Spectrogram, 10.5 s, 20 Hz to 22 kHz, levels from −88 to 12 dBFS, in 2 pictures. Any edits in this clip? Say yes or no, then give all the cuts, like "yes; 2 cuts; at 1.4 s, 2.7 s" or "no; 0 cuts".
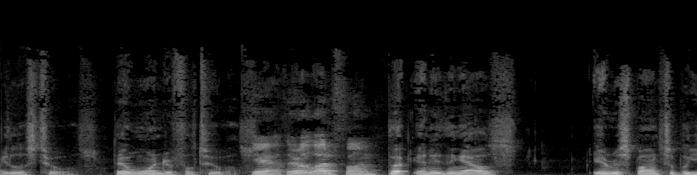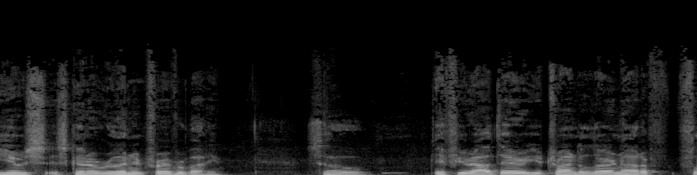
yes; 1 cut; at 3.0 s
